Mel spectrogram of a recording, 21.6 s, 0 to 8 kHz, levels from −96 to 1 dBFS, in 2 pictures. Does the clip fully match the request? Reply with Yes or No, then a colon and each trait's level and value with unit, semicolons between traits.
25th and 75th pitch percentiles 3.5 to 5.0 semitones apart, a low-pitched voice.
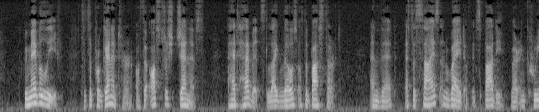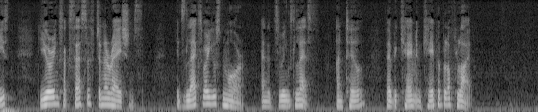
Yes: average, 3.8 semitones; low, 115 Hz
